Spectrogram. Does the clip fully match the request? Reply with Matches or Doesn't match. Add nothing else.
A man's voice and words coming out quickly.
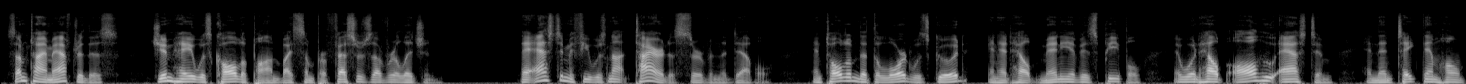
Matches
